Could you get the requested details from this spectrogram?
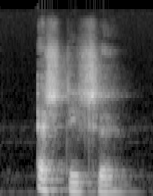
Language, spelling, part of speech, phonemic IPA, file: Dutch, Estische, adjective / noun, /ˈɛstisə/, Nl-Estische.ogg
- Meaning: inflection of Estisch: 1. masculine/feminine singular attributive 2. definite neuter singular attributive 3. plural attributive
